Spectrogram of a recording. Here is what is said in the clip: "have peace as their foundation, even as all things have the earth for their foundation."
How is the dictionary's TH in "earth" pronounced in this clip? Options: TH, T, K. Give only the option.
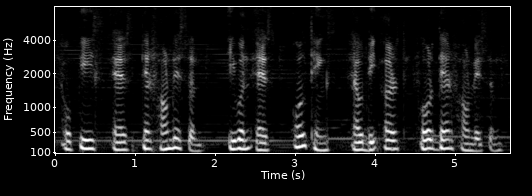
T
